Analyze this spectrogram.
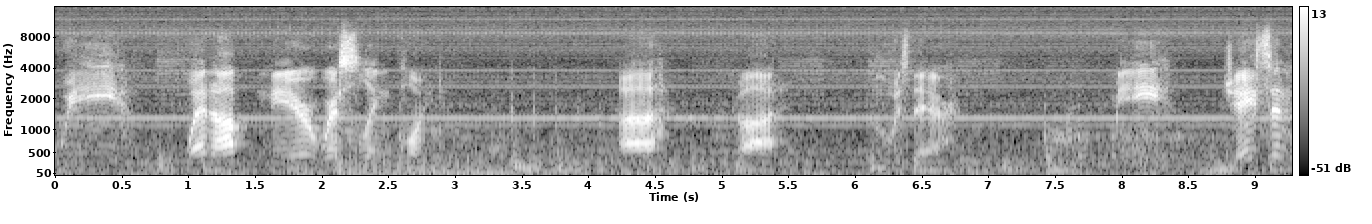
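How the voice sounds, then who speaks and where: A trapped, self-justifying hostage in a horror game. His voice sits fairly high for a man, and he speaks slowly and haltingly, always on the defensive. Clear music runs underneath. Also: poor audio. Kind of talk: scripted game voice acting.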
